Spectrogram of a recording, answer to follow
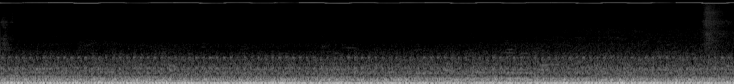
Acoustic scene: bus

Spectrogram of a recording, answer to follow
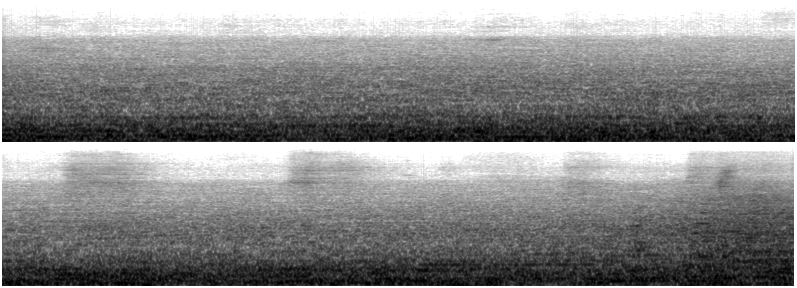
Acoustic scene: subway train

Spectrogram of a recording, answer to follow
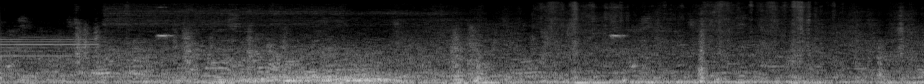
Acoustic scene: bus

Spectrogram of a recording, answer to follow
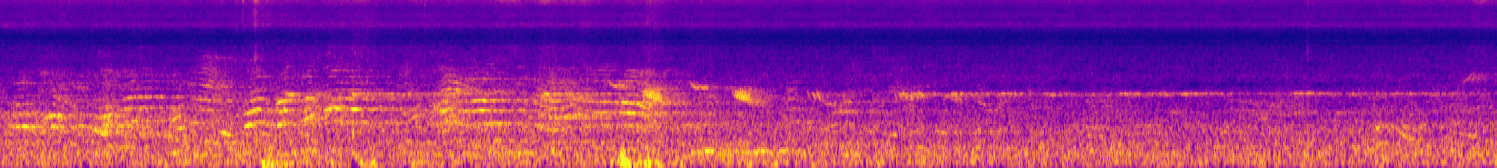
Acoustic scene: park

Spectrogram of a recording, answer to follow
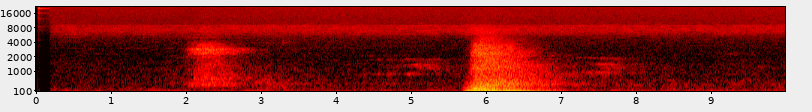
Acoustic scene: elevator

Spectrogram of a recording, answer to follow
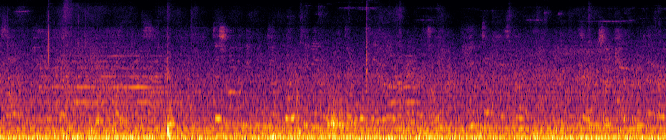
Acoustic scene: bus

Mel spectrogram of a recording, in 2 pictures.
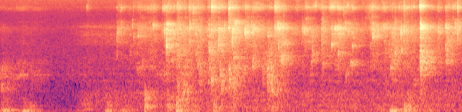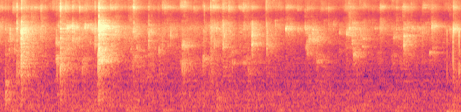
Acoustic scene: restroom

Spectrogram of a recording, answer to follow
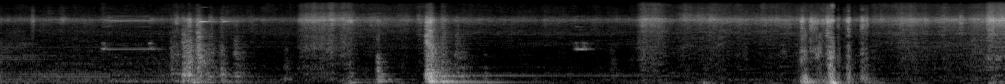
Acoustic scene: kitchen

